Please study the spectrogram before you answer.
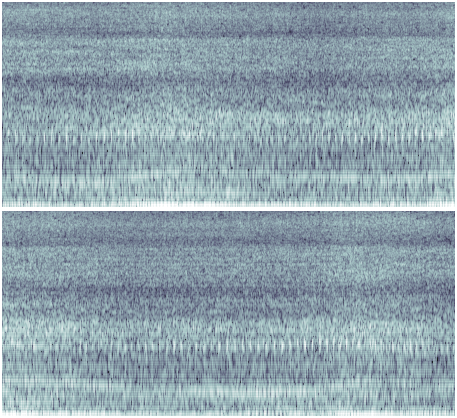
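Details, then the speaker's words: Petrol Ford Transit van after intake leak repair, leak fixed: idle with an uneven stumbling beat every few firings over a steady drone; misfire, suspected at spark plug one or its lead, not confirmed. "all up and running we've got no leaks but we have got a misfire so um I think spark plug one"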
